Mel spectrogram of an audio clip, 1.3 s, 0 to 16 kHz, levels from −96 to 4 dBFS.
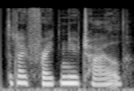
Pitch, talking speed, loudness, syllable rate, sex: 220 Hz, 225 wpm, -14 LUFS, 4.7 syllables/s, female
